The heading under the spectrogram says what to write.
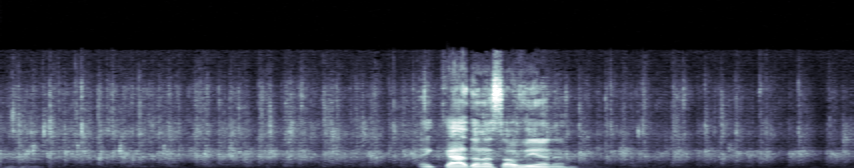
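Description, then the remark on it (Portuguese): Steady audience applause at a church gathering welcoming a sister who is about to sing a praise song fills the whole stretch, a dense wash of clapping, while a man's voice briefly calls out loudly over it midway through. “Então, todo mundo receba com uma calorosa salva de palmas a Jesus,”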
